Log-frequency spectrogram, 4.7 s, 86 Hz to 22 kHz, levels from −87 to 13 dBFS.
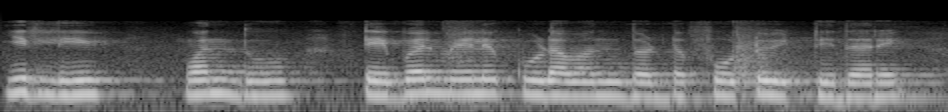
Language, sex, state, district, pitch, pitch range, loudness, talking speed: Kannada, female, Karnataka, Bangalore, 200 Hz, 190-210 Hz, -15 LUFS, 115 wpm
